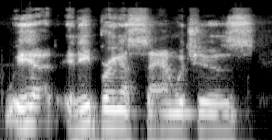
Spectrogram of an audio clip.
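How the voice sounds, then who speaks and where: At a moderate pace, the announcer talks in a medium-pitched, steady voice. He's a guest on a video call, casually recounting stories of colleagues with warm, anecdotal reminiscing and occasional restarts.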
